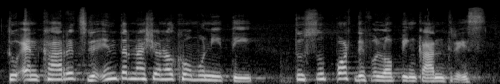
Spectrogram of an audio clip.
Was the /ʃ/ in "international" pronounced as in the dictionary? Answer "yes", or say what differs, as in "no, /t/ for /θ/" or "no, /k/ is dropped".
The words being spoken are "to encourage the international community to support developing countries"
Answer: no, /s/ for /ʃ/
